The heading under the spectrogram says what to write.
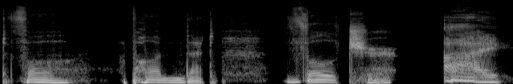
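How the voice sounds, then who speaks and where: A man playing an obsessive, unhinged murderer in a dramatic gothic horror reading, halting and theatrical with suspenseful pauses. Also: fairly low pitch, big pitch swings, breathy edge, dry recording, full character voice. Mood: creeping menace. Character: obsessive, unhinged murderer confessing his crime.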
